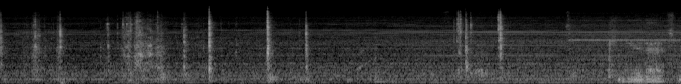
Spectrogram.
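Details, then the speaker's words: Iomega Zip 100 drive in a PowerMac G4 Dual 500 MHz loading a 100 MB zip disk: sharp irregular clicks and brief seek chatter over a faint whir, then the disk appears on the desktop. Normal loading. "some noise there we go the zip drive has now appeared on the desktop"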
